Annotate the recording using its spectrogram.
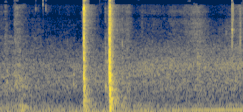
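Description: Two sharp plastic clicks about a quarter of a second apart, the second louder, as the aftermarket front bumper's loose scoop trim is pressed back into its push-pin clips.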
